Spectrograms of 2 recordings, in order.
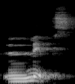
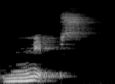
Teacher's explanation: If you're watching me, you will not mistake that for nips, because you would see that when I pronounce the word lips, my tongue went to the roof of my mouth and I went lips as opposed to nips that had a much more nasal sound in it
